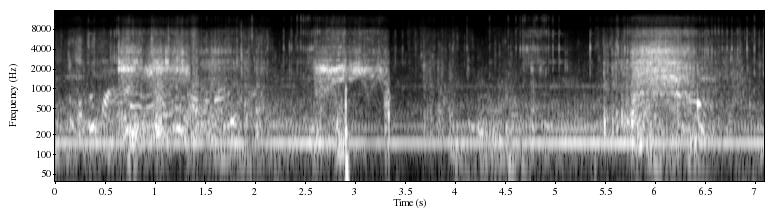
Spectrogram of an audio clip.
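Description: Water laps against a boat's hull.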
